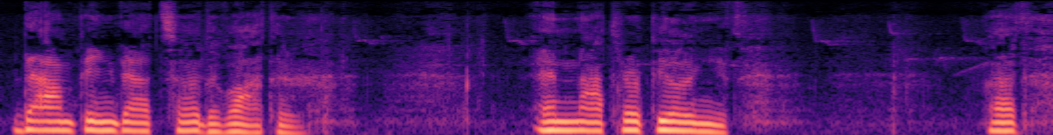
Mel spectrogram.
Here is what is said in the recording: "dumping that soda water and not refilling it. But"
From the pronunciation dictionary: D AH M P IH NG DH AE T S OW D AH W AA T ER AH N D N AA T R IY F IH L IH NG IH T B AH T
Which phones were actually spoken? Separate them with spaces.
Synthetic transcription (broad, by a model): D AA M P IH NG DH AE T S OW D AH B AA T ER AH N N AA T R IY P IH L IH NG IH T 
